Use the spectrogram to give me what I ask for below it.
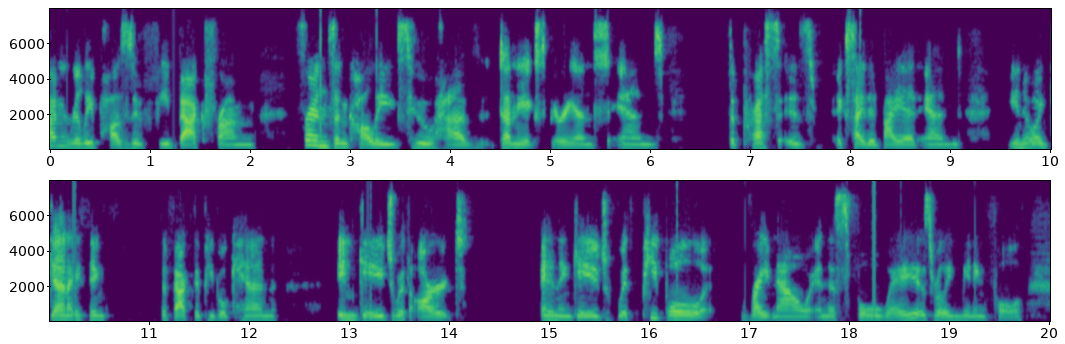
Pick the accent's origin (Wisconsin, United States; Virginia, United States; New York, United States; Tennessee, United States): Tennessee, United States; You know, funnily enough, I grew up in East Tennessee.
